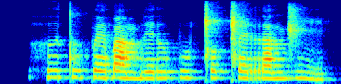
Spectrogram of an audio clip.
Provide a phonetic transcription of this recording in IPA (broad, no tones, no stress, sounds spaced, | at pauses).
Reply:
h ɯ t u p ɛ ɓ a m b e ɾ ɯ p u ǀ o ǁ ɛ r a n d͡ʒ i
